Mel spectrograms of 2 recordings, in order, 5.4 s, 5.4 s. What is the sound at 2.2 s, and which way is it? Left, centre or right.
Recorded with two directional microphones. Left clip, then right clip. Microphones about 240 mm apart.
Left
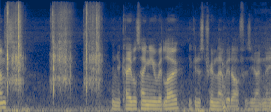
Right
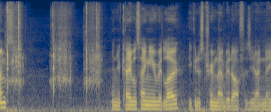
Speech, right.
